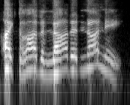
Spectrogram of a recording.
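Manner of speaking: "nunny" in the nasal dummy voice. Shown as a demonstration. Teacher modeling the line for students to repeat. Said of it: "Try that".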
